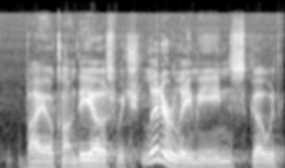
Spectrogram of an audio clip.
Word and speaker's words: vaya con Dios: But if you try it to a Spanish speaker, they will often correct you, thinking that you don't know how to say it. It's kind of like saying, good you're by. Because I tried it when I was in Mexico. Vaya con su Dios. Like, no, vaya con Dios.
